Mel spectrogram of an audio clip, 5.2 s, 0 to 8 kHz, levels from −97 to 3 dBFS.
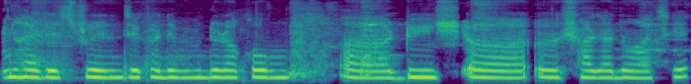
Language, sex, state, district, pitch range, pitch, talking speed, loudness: Bengali, female, West Bengal, Kolkata, 245-255 Hz, 250 Hz, 115 wpm, -17 LUFS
